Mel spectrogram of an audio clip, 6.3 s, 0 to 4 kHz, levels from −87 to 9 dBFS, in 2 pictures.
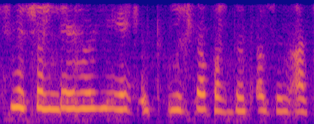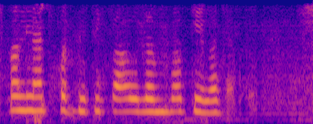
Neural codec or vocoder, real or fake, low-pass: codec, 16 kHz in and 24 kHz out, 0.6 kbps, FireRedTTS-2 codec; fake; 3.6 kHz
